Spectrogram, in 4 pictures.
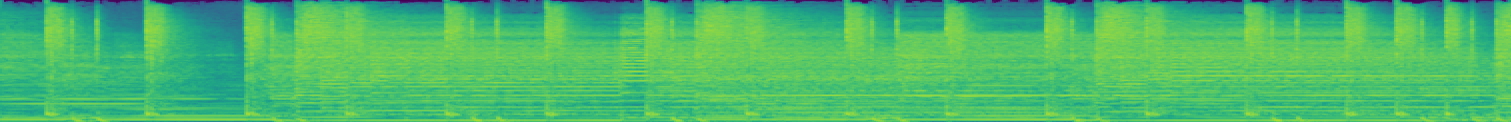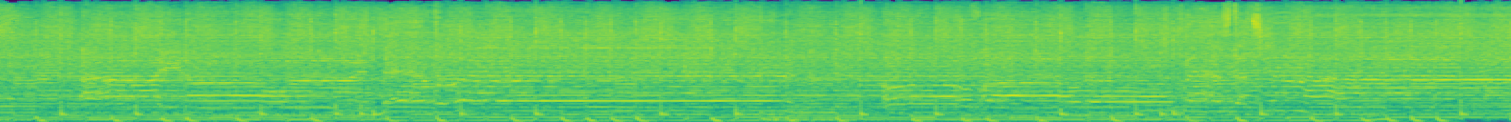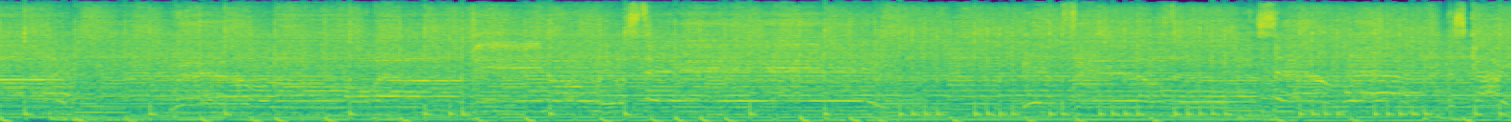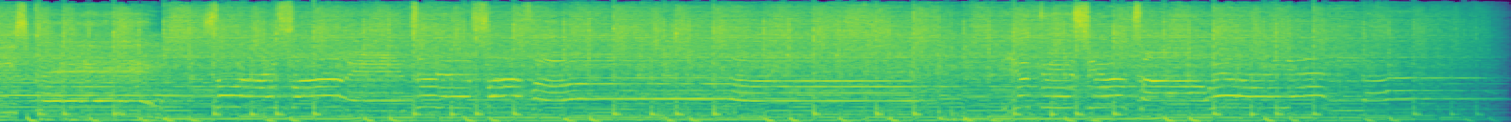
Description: unit alternative rock, grunge & shoegaze asal Kota Depok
